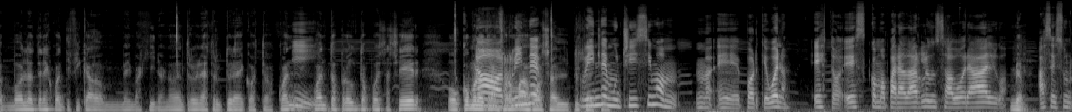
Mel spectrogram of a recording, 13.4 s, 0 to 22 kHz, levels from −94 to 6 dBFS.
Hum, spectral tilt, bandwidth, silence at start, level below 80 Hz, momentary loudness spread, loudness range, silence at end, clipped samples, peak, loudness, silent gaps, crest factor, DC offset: none; -5.5 dB/octave; 18 kHz; 0 s; -54 dBFS; 14 LU; 9 LU; 0 s; under 0.1%; -10 dBFS; -32 LUFS; none; 22 dB; under 0.1%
